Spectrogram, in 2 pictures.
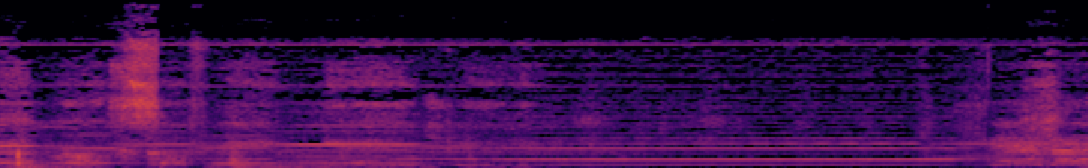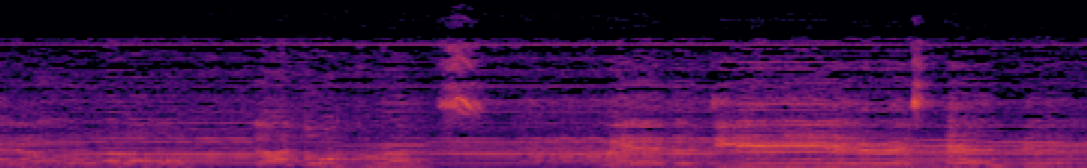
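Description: A woman singing a slow, mournful song into a microphone, holding one long note for several seconds and then moving into ornamented, wavering phrases.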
